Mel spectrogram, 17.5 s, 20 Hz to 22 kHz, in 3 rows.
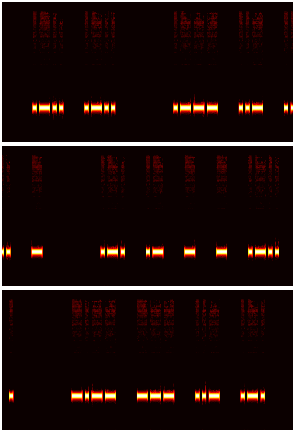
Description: Morse code, heard as a keyed tone, about 18 wpm, spaced as for 12 wpm, 1000 Hz. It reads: LL JUST RATTLE YOUR
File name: qotdfiles / 12wpm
